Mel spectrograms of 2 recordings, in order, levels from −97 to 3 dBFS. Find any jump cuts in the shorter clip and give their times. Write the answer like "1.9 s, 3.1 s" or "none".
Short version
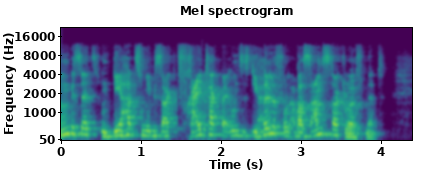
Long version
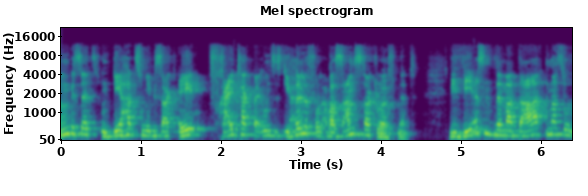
1.4 s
